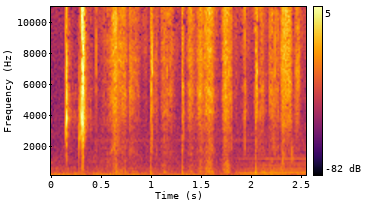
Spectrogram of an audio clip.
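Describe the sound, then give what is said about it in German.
A ballpoint pen writing on a paper napkin: two sharp little clicks, then faint, irregular scratching strokes, very quiet with no voices. “nimmt sich einen Kugelschreiber und schreibt etwas auf eine Serviette”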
